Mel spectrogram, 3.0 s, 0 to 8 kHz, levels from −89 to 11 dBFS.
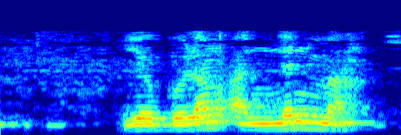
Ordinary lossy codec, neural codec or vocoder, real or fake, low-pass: AAC, 16 kbps; none; real; 7.2 kHz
